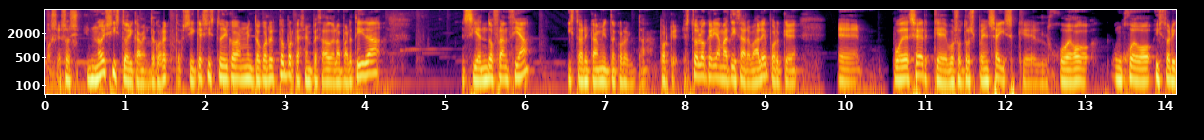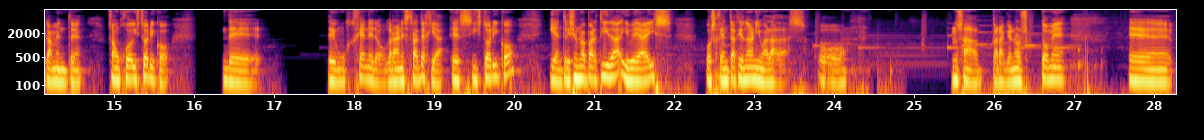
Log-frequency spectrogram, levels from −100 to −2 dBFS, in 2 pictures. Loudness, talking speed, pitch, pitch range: -15 LUFS, 155 wpm, 130 Hz, 120-145 Hz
